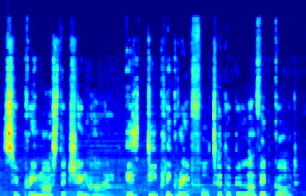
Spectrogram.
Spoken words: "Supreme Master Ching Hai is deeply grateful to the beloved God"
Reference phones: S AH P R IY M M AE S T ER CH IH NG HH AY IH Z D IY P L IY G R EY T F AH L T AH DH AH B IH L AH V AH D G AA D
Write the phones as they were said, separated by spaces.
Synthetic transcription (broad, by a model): S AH P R IY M M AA S T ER CH IH NG HH AY IH Z D IY P L IY G R EY T F AH L T AH DH AH B IH L AH V AH D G AA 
